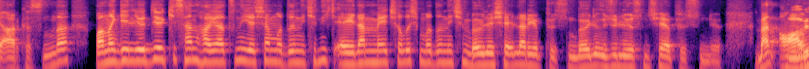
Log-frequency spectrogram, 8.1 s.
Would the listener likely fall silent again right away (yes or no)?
no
